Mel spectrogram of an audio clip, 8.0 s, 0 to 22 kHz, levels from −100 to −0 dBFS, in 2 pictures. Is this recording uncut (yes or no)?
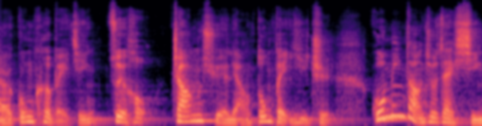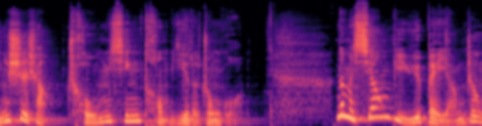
yes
